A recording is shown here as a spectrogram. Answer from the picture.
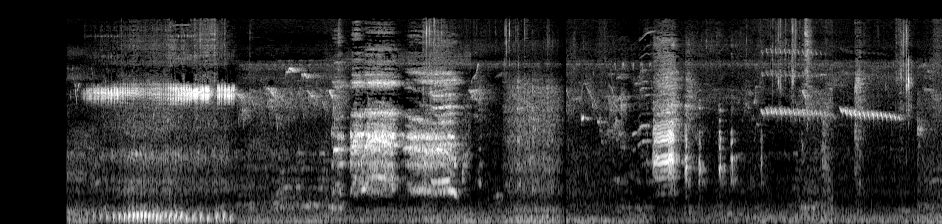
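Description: A loud low buzz with a steady high tone for about two seconds near the start, then birds calling: a long call a few seconds in, more calls later, and a rapid trill near the end.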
